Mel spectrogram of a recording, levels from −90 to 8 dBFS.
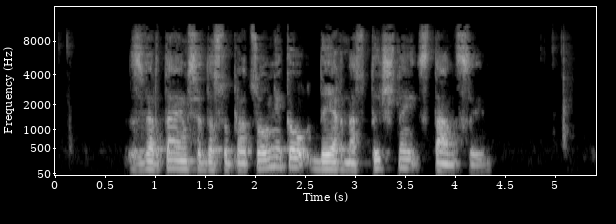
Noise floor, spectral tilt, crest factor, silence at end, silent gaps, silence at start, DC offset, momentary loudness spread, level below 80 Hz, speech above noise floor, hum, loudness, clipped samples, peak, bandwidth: -80 dBFS; -4 dB/octave; 18 dB; 0.3 s; none; 0.75 s; under 0.1%; 7 LU; -70 dBFS; 58 dB; none; -22 LUFS; under 0.1%; -6 dBFS; 11.5 kHz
